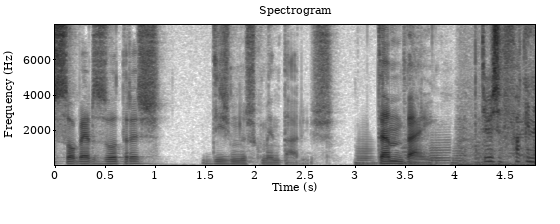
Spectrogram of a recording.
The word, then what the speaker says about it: também: A palavra também é complicada porque acaba num EM, o que significa que acaba no ditongo em. É muito pouco intuitivo ver um EM e perceber que faz o som nasal em e não M, mas o português é assim.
